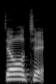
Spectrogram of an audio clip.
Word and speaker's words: Dolce: Yeah, it's like a type of like brand that women have, Dulce Gabbana. – Mm-hmm. Yeah, Dolce and Gabbana.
